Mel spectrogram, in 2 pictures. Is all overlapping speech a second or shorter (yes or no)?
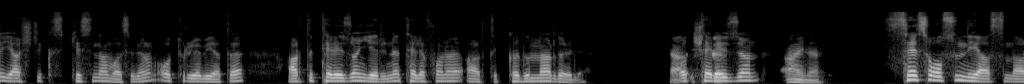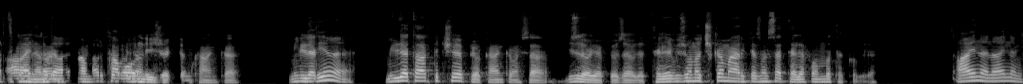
no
